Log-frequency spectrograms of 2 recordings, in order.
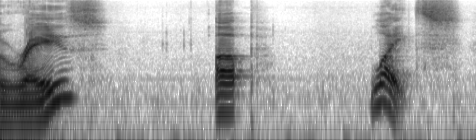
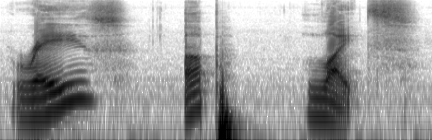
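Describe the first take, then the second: First: "Raise up lights" run together quickly so it sounds like "razor blades"; Raise up lights fast. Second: "Raise up lights" said slowly, each word spaced apart. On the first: Showing viewers the fast version that sounds like razor blades. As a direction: blur "Raise up lights" into one quick word. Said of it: "If you say that fast". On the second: Showing viewers the slow version of "Raise up lights". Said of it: "If you say". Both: Shown as a demonstration.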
